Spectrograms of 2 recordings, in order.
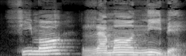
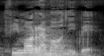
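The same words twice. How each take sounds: First: Said in the usual way. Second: Quiet low repeat. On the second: Shown as a demonstration. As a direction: say فیما رمانی به softly and lower. (فیما رمانی به را آرام و بم تکرار کن)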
